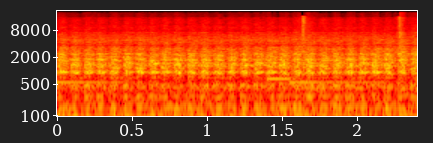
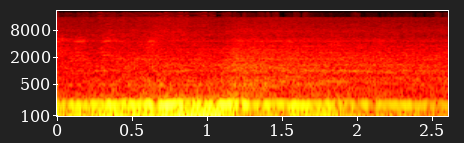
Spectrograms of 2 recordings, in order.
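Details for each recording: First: 2011 Ford F-150 cranks but won't start, with a dash message "turn power off to save battery": steady, even starter churning at about ten pulses a second with no firing; the cause was a failed fuel pump relay fuse, not the battery. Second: 2011 Ford F-150 after the failed fuel pump relay fuse was replaced: it now starts, though the "turn power off to save battery" message remains; a brief rev, then a smooth, even, low rumble with no misses; normal idle.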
